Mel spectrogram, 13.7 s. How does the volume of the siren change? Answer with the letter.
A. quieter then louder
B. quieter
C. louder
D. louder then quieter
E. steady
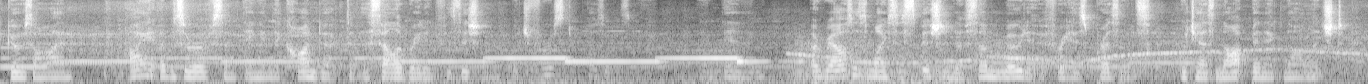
D.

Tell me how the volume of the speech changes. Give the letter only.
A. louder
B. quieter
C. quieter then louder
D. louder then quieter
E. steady
C.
